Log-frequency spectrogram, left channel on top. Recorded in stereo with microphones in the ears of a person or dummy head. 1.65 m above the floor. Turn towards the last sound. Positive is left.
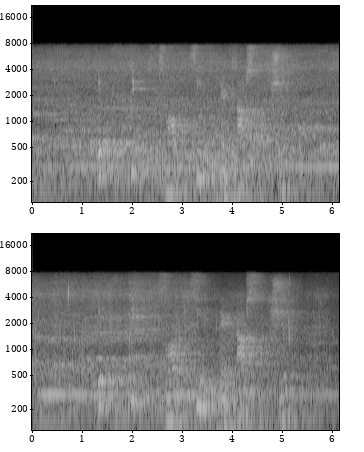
turn(degrees=0)  # may be behind; listen again after turning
